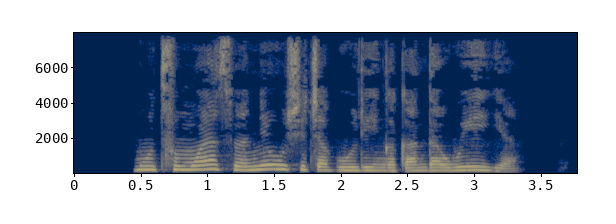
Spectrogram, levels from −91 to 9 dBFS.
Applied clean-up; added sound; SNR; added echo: none; none; none; none.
